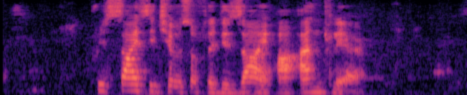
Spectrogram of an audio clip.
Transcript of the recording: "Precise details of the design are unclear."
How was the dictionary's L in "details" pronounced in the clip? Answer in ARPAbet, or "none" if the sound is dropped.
none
